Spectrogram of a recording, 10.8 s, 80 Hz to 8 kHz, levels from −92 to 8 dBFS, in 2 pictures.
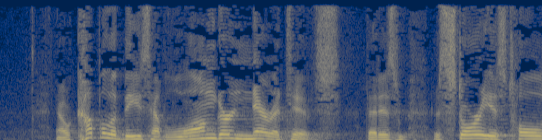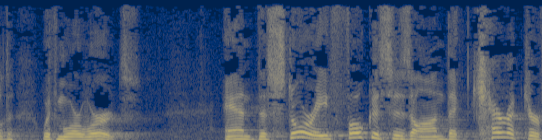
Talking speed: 135 wpm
